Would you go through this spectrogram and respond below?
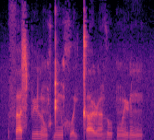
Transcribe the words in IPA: θ ɐ˦ s p y˦ l ũ˨ xʷ ɖ ĩ˦ xʷ ə˨ j kʼ ɐ˨ ɭ ə̃˨ ð u˦˨ p ũ˨˦ j ɽ ĩ˦˨

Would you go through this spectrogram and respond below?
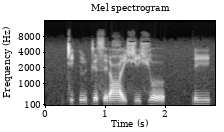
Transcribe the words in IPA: c i c n ɨ k e s e ɾ ɘ ʕ e ç i ç o | ɾ i

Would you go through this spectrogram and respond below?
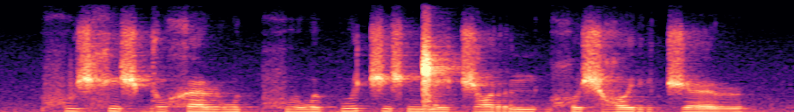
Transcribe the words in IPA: xʷ i ʒ x e ʃ d o x ɐ ɹ w ɪ kʷ xʷ ɐ w ə kʷ ə t͡ʃ e ʃ ŋ͡ǁ e t͡ʃ ɔ r m ɪ ɡ χʷ e ʃ ʁʷ i r t͡ʃ œ ɹ

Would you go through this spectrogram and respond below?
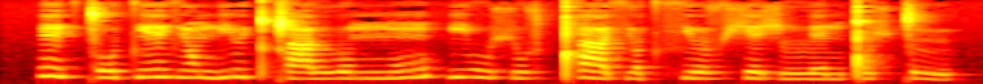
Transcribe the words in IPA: ẽ tʲ ǀ o tʲ ẽ zʲ ɔ̃ n j ʉ tʲ ǁ a lː ʊ nː ũ | j u ʃ u z ǃʰ a sʲ ɔ tʲ sʲ ɵ z ʃ e ʃ lː e n ǃ ʊ ʃ ǀ ʉ

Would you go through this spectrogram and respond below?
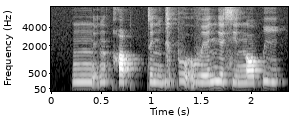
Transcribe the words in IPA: nː ḛ nʲ qʰ o p tː ɪ nʲ ɡ ɪ p v o̰ v e nʲ a sʲ e n ɔ p i

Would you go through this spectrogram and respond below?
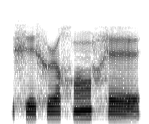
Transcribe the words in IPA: x e x ə˞ χ ɔ̃ h ɛ

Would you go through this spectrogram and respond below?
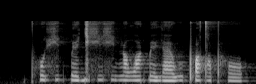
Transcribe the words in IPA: pʰ o ç i k͡p e ɟ e ç i ç i ŋ e ðˤ e k͡p e j æ w u pʼ u dˤ e pʰ o

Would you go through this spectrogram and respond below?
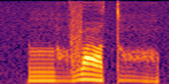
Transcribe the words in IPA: lː ɔ̤ v ɑ t ɔ̤

